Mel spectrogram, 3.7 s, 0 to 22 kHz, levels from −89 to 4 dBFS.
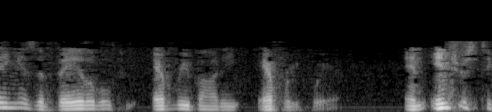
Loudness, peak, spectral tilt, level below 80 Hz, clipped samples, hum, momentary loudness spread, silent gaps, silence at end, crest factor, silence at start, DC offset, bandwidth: -23 LUFS; 0 dBFS; -11 dB/octave; -60 dBFS; under 0.1%; none; 15 LU; none; 0 s; 22 dB; 0 s; under 0.1%; 4.9 kHz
